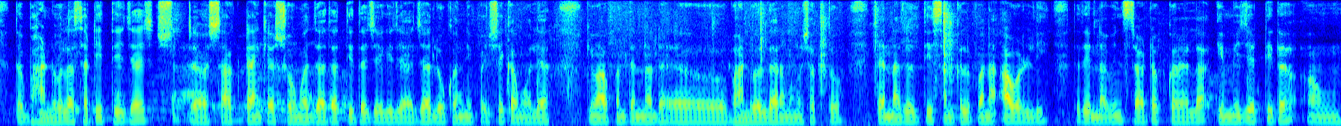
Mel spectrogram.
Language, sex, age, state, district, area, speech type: Marathi, male, 18-30, Maharashtra, Akola, rural, spontaneous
